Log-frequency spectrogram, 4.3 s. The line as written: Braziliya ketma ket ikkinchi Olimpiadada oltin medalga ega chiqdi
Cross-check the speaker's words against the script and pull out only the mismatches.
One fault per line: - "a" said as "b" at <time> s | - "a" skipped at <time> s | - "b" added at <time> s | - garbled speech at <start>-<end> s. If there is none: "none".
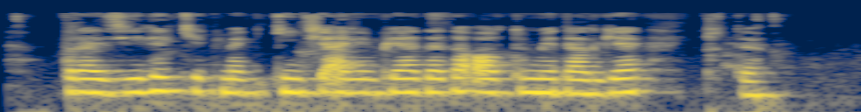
- "ket" skipped at 1.2 s
- "ega" skipped at 3.2 s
